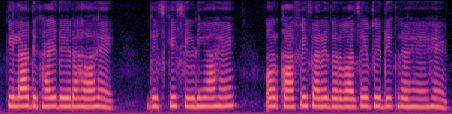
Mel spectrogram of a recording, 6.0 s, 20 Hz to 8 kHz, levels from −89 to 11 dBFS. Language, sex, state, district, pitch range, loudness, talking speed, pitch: Hindi, female, Rajasthan, Jaipur, 215-230 Hz, -16 LUFS, 160 wpm, 225 Hz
